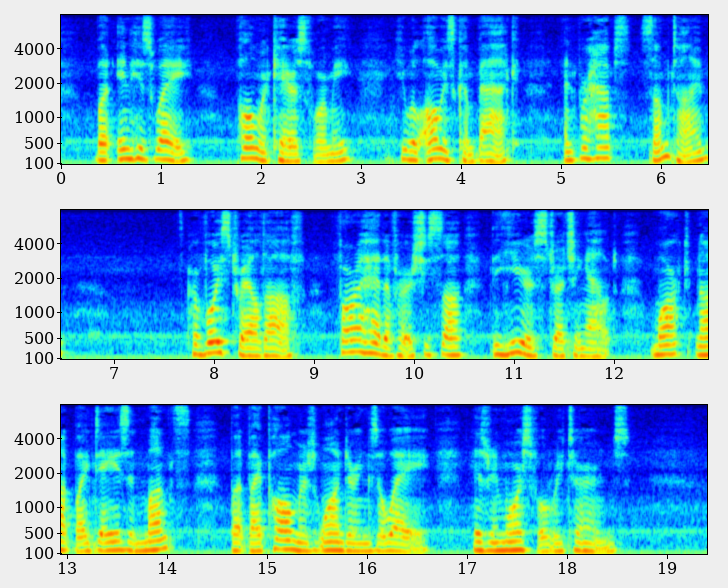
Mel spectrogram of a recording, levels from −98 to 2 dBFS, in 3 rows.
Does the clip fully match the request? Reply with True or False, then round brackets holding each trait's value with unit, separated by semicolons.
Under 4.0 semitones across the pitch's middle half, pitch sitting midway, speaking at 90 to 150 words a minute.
True (3.3 semitones; 160 Hz; 140 wpm)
